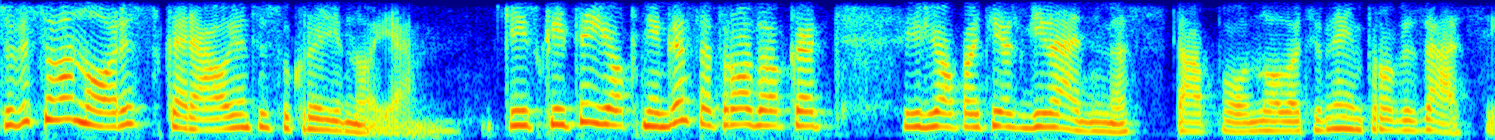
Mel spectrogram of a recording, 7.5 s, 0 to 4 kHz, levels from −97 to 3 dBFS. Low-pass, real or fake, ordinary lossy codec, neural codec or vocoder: 3.6 kHz; fake; Opus, 16 kbps; codec, 24 kHz, 6 kbps, HILCodec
